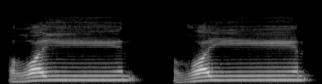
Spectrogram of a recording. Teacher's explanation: গলার শেষ ভাগ থেকে এই অক্ষরটা উচ্চারণ করতে হবে।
